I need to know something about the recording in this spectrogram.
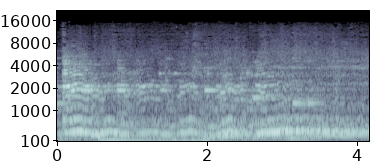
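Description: Live band playing the closing bars of a song: melodic lines with a quick wavering pitch over keyboard and guitars, with a low held bass note from about half a second to two seconds in.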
